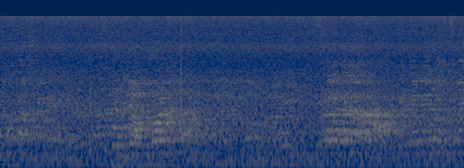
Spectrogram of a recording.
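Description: Indistinct voices calling out in an echoing sports hall, in two bursts, about two seconds in and again from about four seconds in.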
